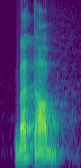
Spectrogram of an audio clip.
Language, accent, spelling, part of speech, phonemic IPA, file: French, France, battable, adjective, /ba.tabl/, LL-Q150 (fra)-battable.wav
- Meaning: beatable (able to be beaten)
